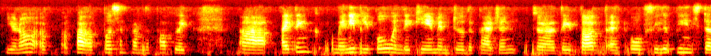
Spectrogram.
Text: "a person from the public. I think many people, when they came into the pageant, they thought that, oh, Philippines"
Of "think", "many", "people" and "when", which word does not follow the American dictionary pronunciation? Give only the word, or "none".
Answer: think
